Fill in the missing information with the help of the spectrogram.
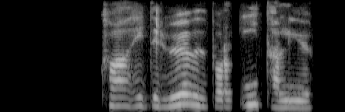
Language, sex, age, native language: Icelandic, female, 30-39, Icelandic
